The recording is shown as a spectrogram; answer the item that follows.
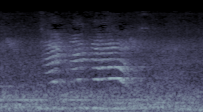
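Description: A young child's high-pitched voice calling out for about a second, over background chatter of people around it.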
